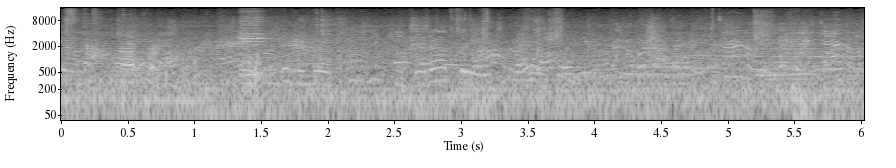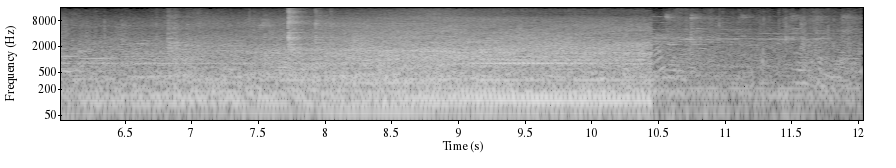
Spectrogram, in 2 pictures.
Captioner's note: people Chattering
